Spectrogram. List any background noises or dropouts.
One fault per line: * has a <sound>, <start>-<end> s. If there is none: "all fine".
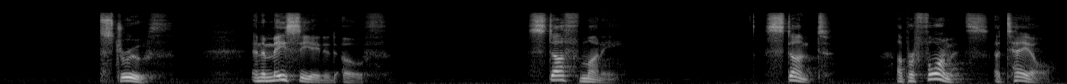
all fine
